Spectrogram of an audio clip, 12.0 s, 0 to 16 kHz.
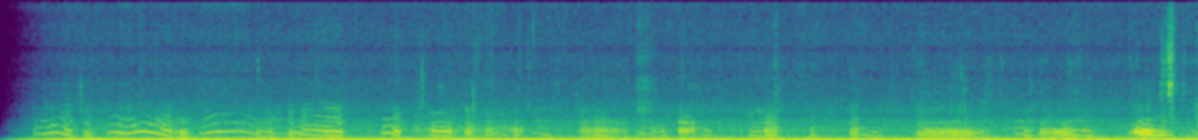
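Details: Newborn field-line Labrador Retriever puppies just after birth, mother biscuit a 2017 JFA grand champion; many overlapping high squeaky whimpers and rising-falling squeals from several pups, over a steady low hum.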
